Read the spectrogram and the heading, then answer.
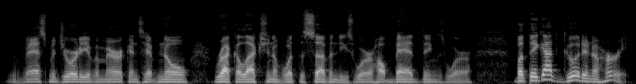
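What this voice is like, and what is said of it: Chicago accent. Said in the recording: “Excuse my Chicago accent.”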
